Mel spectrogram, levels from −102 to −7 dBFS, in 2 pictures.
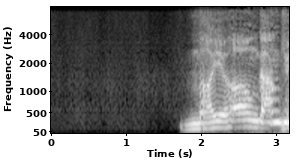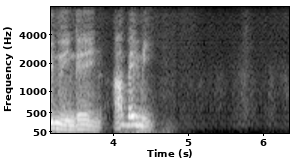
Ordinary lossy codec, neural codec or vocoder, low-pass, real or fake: Opus, 24 kbps; codec, 16 kHz in and 24 kHz out, 0.4 kbps, LongCat-Audio-Codec, fine tuned four codebook decoder; 7.2 kHz; fake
